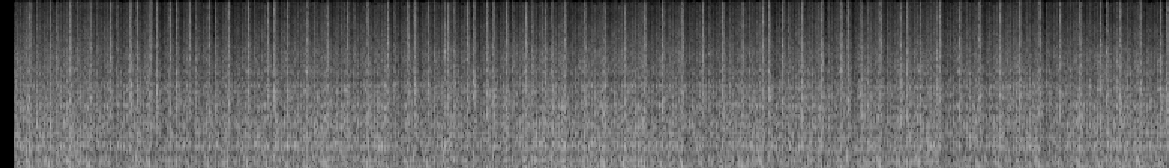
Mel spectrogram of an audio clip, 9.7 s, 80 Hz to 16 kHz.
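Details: Caterpillar D8 diesel idling: busy uneven clatter with wavering beat about three per second, running rough at idle; rough idle.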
